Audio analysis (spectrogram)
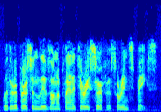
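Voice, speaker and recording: A man's voice: medium pitch, steady tone, brisk, dull audio, slight background noise, voice pushed up, natural voice. Man as a mild, composed alien woman officer. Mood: mildly challenging. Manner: mild, questioning.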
